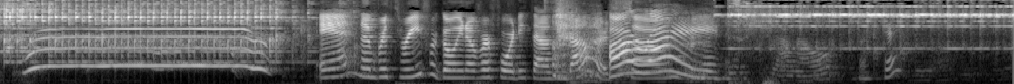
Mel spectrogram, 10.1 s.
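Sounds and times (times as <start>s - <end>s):
bell ringing: 0.0s - 3.4s, 7.1s - 10.1s
speech: 3.6s - 7.5s.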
